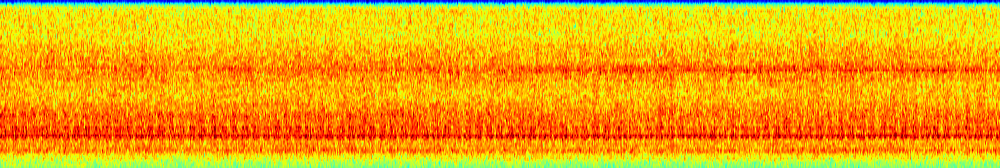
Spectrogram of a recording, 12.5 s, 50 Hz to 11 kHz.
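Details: Skoda Octavia A5 facelift 1.6 MPI at cold idle: loose, irregular tapping about twice a second over the engine note; three engine repairs, fault not found, still knocks.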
